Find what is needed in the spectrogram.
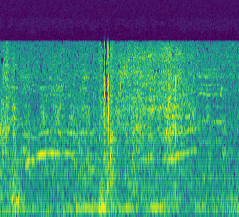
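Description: Low steady hum of a vintage Hamm's beer motion sign's small electric motor driving its rotating picture mechanism, with a couple of faint clicks.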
